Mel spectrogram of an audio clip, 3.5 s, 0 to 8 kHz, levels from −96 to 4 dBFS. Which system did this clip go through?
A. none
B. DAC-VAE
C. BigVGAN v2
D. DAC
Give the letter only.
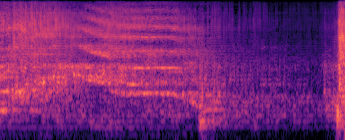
C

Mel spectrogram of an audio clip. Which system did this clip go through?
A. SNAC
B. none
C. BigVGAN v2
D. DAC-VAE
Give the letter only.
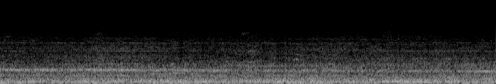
B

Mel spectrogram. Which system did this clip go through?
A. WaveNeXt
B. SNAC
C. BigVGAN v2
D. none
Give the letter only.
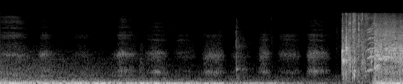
D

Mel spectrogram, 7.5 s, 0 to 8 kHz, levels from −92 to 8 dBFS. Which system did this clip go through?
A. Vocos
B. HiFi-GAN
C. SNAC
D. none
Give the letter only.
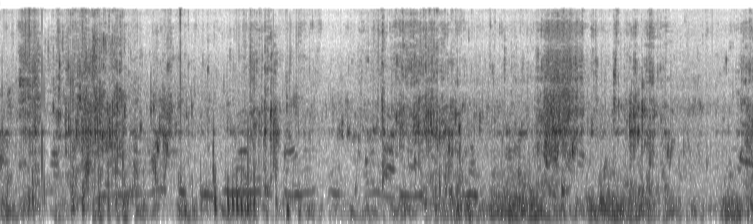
D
